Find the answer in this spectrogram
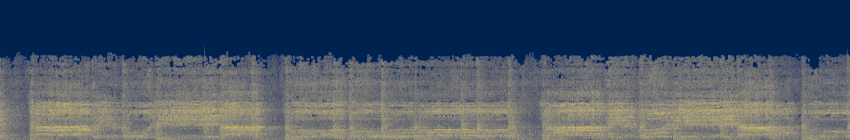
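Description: A group of voices sings a Greek folk dance song in long phrases, with short breaks about every five seconds.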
